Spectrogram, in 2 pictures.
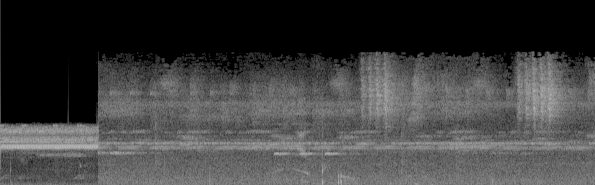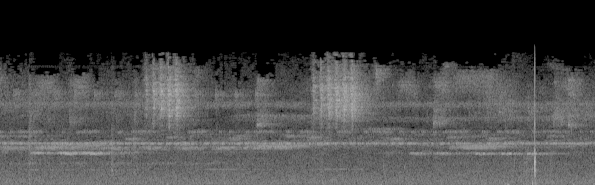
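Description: A large animal's hooves shuffle softly over dry leaves.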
